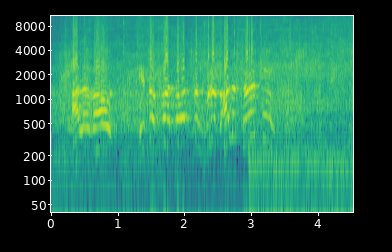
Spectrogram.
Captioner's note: VON FRIES continues shouting in German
